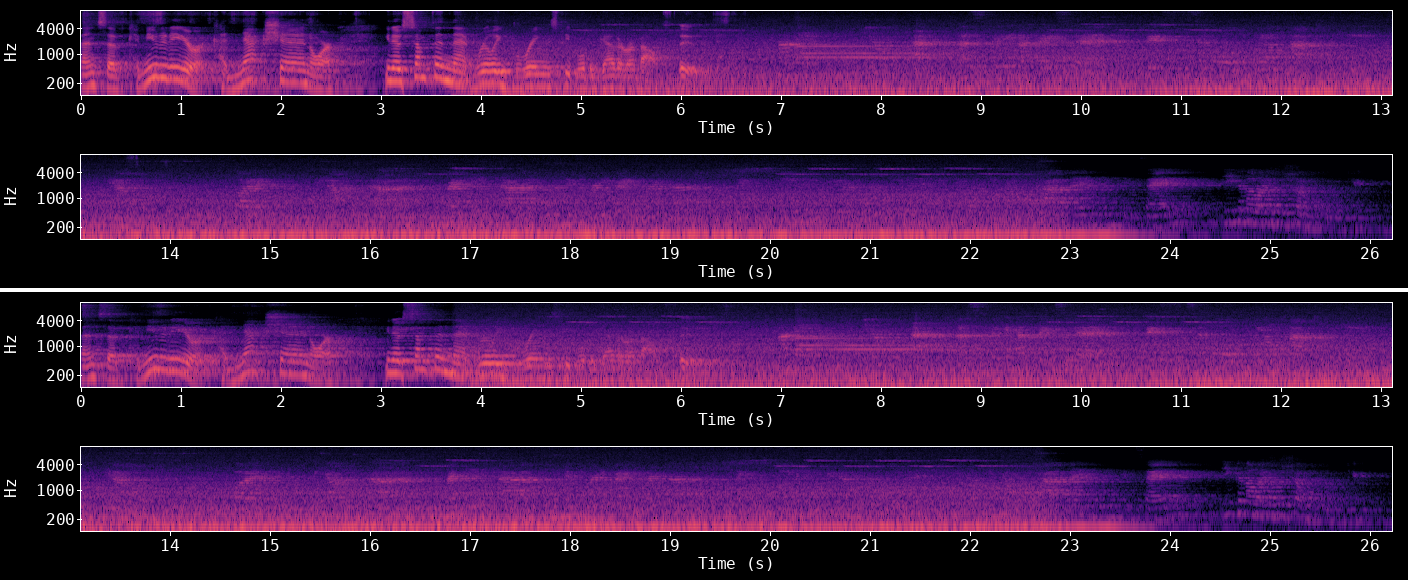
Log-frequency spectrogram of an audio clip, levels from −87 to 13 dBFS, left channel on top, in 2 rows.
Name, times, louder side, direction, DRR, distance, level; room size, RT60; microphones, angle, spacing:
voice 1, 0.0-6.4, left 4 dB, 55° left, 10 dB, 0.4 m, -30 dB
sound 1, 3.7-22.8, equal, 70° right, 3.4 m, -35 dB
voice 2, 5.4-5.9 7.0-7.4 7.8-8.0 8.3-8.5 8.7-10.2 10.6-12.9 13.3-13.8 14.6-14.9 15.4-16.4 16.8-19.3 19.6-19.7 20.1-24.1 24.5-25.9, right 1 dB, 45° right, -6 dB, 3.3 m, -45 dB
sound 2, 7.1-11.7, equal, 10° right, 0.3 m, -48 dB
sound 3, 13.6-23.4, left 2 dB, 75° left, 0.9 m, -39 dB
13.5 x 7.2 x 5.2 m, 2.1 s
head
